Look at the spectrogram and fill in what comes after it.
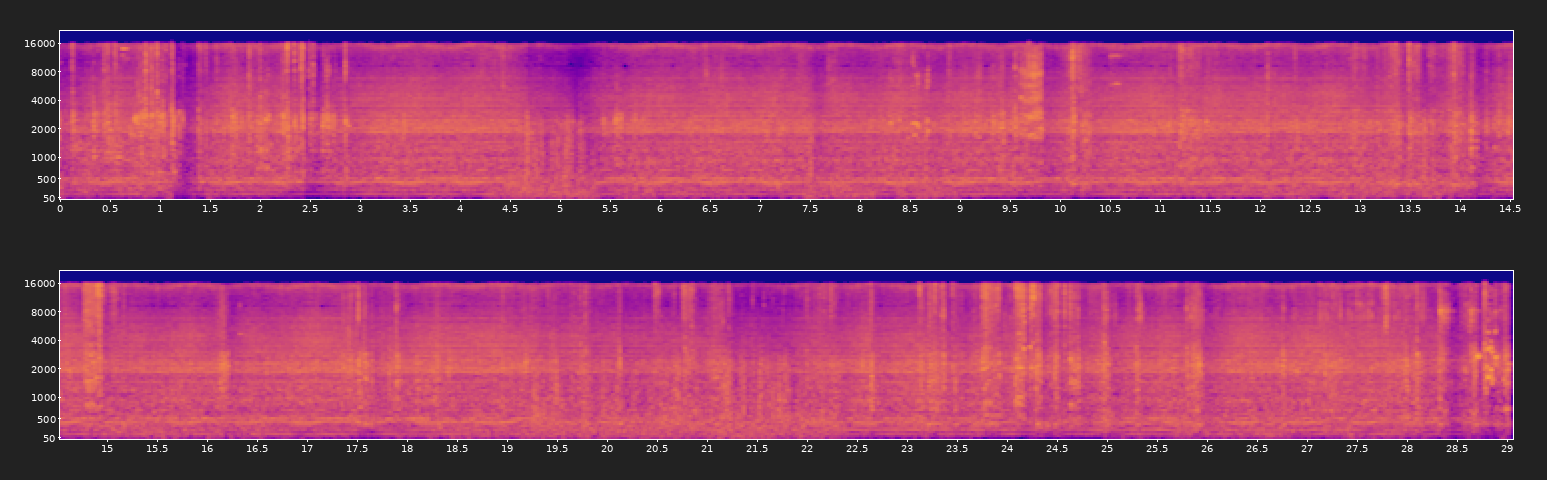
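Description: A vehicle engine idling steadily, with a few short knocks and scrapes.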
